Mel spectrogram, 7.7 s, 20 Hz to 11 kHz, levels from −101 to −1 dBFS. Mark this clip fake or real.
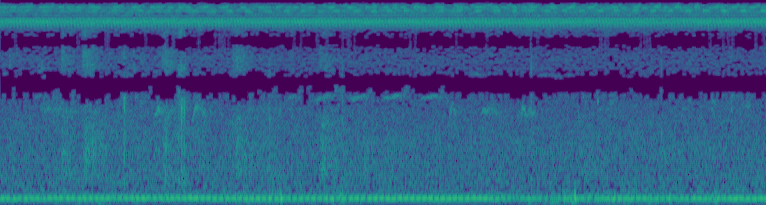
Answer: fake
